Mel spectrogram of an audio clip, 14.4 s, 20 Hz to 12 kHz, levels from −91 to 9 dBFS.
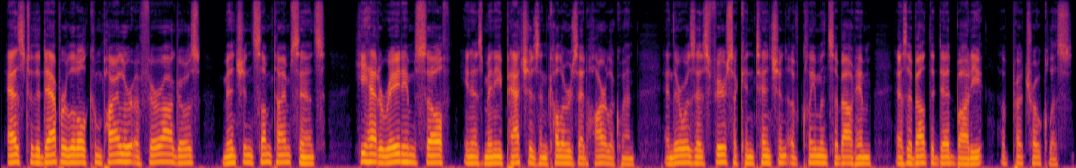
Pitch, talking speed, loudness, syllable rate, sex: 130 Hz, 175 wpm, -17 LUFS, 5.5 syllables/s, male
